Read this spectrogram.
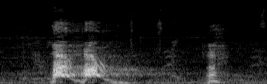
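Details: Adult Labrador Retriever barking hard: two loud, deep, harsh barks in quick succession, a pause of about a second, then one shorter bark against a quiet background.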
